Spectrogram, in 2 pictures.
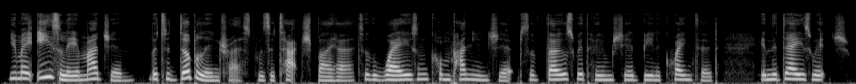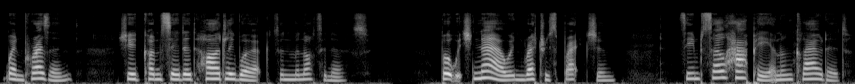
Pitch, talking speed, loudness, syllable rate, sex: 220 Hz, 170 wpm, -19 LUFS, 5.5 syllables/s, female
